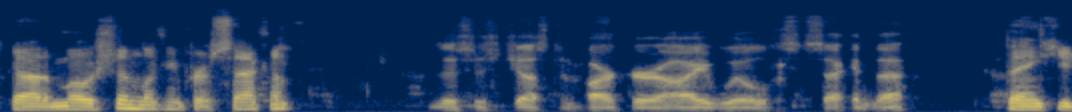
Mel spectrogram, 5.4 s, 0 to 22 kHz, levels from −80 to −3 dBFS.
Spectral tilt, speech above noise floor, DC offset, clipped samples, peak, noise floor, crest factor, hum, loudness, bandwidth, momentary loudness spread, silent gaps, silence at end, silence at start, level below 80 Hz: -6 dB/octave; 40 dB; under 0.1%; under 0.1%; -4 dBFS; -61 dBFS; 18 dB; none; -22 LUFS; 12.5 kHz; 12 LU; none; 0 s; 0.05 s; -62 dBFS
